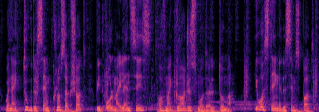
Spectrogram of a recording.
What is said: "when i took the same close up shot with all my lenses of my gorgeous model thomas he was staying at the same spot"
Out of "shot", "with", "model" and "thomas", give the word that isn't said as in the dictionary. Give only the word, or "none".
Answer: thomas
